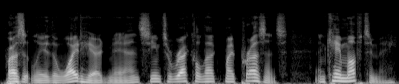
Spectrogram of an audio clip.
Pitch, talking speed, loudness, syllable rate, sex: 110 Hz, 225 wpm, -19 LUFS, 6.6 syllables/s, male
